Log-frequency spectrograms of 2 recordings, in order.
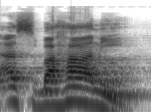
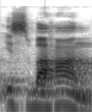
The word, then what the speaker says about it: ইস্পাহান: আমরা প উচ্চারণ করি ইস্পাহান আরবিতে এটা উচ্চারণ হয় না আরবিতে হয় আল আসবাহানি বা উচ্চারণ হয় ইসবাহান বা আসবাহানি সেখান থেকে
